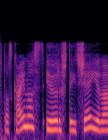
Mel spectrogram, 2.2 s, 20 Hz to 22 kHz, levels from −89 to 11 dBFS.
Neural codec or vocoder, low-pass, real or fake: codec, 16 kHz, 0.5 kbps, X-Codec, WavLM features, trained on Multilingual LibriSpeech; 7.2 kHz; fake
